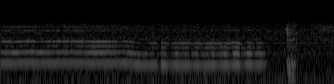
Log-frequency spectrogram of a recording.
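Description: A man's unaccompanied voice holding one long, steady note of the song, dipping slightly in pitch partway through and ending before the last second. A brief noisy sound follows near the end.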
